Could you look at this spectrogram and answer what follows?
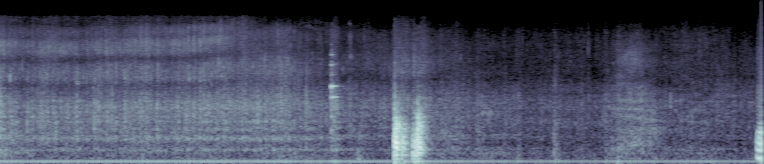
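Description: Soft, continuous sizzling as butter is basted over a turkey cooking in a Fornetto Basso smoker, quiet and close, broken by a few sharp clatters and brief knocks midway.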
